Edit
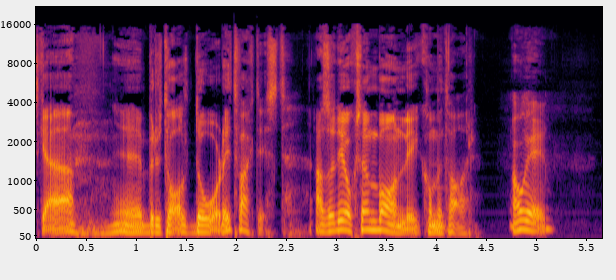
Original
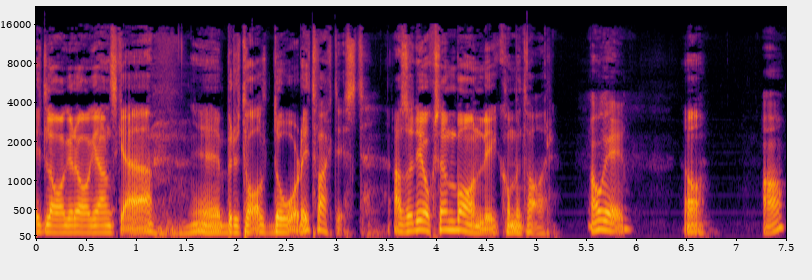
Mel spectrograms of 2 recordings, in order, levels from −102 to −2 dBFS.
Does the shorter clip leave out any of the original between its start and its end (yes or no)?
no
